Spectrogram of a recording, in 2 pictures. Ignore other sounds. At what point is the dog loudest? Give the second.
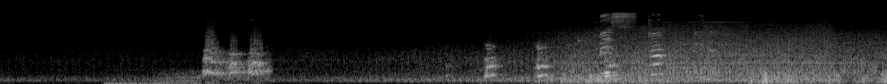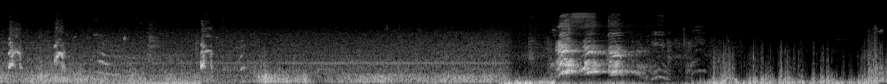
15 s.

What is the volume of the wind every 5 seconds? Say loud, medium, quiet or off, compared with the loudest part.
off, loud, loud, loud.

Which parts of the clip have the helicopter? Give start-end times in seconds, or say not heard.
0.0-8.4.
